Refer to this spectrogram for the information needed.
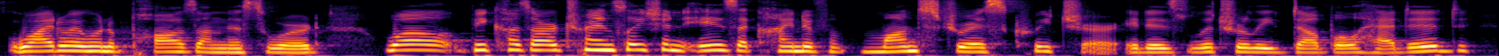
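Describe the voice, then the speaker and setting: A woman whose first language is Bengali, giving an academic lecture with slides and often pausing to search for her words. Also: medium pitch, mellow, smooth. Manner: thoughtful, searching for words mid-sentence. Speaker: translator giving a keynote talk.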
